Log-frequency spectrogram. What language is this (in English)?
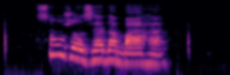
Portuguese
